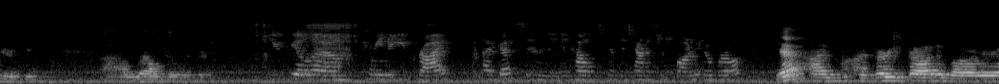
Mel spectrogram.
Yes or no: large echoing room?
yes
